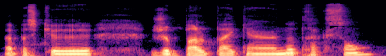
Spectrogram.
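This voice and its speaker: A man's voice: fairly low pitch, steady tone, moderate pace, mellow. A man giving a rambling, casual spoken review who gets carried away as he talks, with an imposing voice. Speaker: wrestling DVD reviewer.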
